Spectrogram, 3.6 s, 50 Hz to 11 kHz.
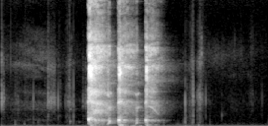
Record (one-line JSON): {"three_cough_length": "3.6 s", "three_cough_amplitude": 9208, "three_cough_signal_mean_std_ratio": 0.33, "survey_phase": "beta (2021-08-13 to 2022-03-07)", "age": "18-44", "gender": "Female", "wearing_mask": "No", "symptom_cough_any": true, "symptom_runny_or_blocked_nose": true, "symptom_shortness_of_breath": true, "symptom_sore_throat": true, "symptom_fatigue": true, "symptom_headache": true, "symptom_change_to_sense_of_smell_or_taste": true, "symptom_onset": "5 days", "smoker_status": "Current smoker (1 to 10 cigarettes per day)", "respiratory_condition_asthma": false, "respiratory_condition_other": false, "recruitment_source": "Test and Trace", "submission_delay": "2 days", "covid_test_result": "Positive", "covid_test_method": "RT-qPCR", "covid_ct_value": 24.6, "covid_ct_gene": "ORF1ab gene", "covid_ct_mean": 25.1, "covid_viral_load": "5700 copies/ml", "covid_viral_load_category": "Minimal viral load (< 10K copies/ml)"}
